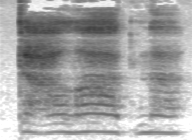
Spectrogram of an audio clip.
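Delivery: slow, drawn-out delighted disbelief; awed exhale. A narrator's reading. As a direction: breathe it out in admiration. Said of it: "восхищённо выдохнула Ксюшка".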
